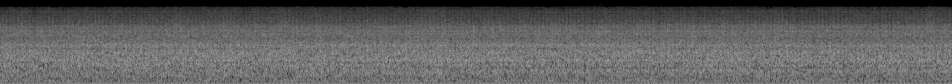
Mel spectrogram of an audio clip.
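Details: Honda R18 petrol engine idling with an intermittent dry, hissy "zzzzz" buzz over it from a worn belt tensioner bearing.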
